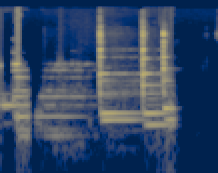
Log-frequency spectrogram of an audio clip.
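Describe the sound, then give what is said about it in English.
A phone ringtone from an incoming call plays a short melodic phrase of bright electronic tones, loud, with no voices over it, before cutting off into silence. “A high chance that you were going to get a call in the middle of a podcast.”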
